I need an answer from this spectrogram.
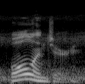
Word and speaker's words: Ballinger: it's Dylan Binger wait now how do I say it Ballinger yeah like a bowl Kevin says Ballinger I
